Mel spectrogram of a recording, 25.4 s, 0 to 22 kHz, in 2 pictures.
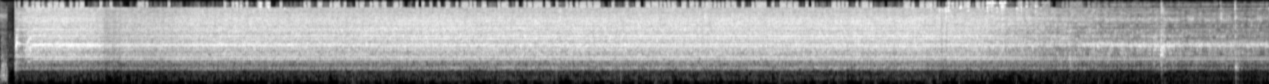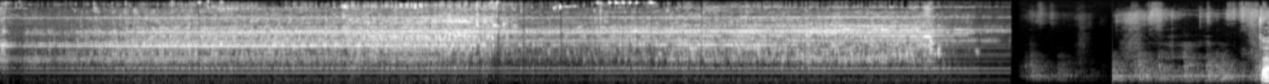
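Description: Power drill boring a hole with a 22.5 mm bit, a long steady high whine under load that shifts pitch midway and stops near the end, close, no talk.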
